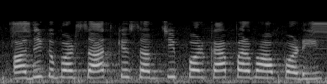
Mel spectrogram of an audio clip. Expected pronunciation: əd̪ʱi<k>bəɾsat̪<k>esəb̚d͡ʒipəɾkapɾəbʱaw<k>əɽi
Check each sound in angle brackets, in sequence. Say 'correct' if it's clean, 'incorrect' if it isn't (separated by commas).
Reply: correct, correct, incorrect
